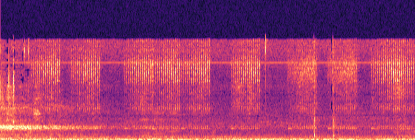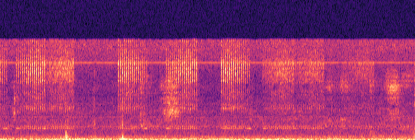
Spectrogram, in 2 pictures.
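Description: Steady low hum of room background with a few light clicks and taps scattered through it.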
